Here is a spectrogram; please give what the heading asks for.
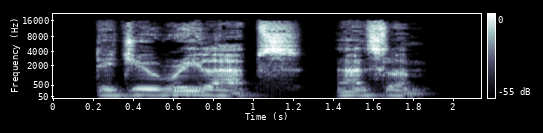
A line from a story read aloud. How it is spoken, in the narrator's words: I asked softly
